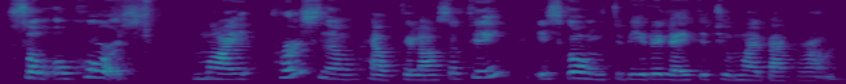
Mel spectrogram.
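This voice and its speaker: An older woman delivers a prepared talk about her own views. Her phrasing is deliberate and earnest. The sound is distant from the microphone, with clear room echo around her medium-pitched voice. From Norway. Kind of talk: prepared personal presentation.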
